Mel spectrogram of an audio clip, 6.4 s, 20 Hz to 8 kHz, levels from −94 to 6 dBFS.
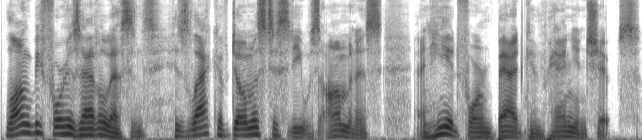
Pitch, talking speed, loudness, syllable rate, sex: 115 Hz, 150 wpm, -17 LUFS, 5.4 syllables/s, male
